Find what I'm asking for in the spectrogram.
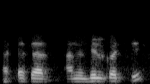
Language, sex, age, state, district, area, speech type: Bengali, male, 45-60, West Bengal, Purba Medinipur, rural, conversation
